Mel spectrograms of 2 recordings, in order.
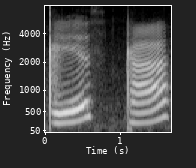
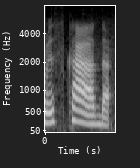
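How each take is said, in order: First: "Escada" very slow and louder, split es-ca-da; syllables clapped. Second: Said in the usual way. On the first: Shown as a demonstration. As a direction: spell out "Escada" syllable by syllable, loud. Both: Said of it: "aquele recurso das palminhas".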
